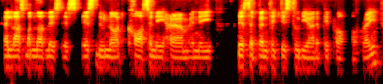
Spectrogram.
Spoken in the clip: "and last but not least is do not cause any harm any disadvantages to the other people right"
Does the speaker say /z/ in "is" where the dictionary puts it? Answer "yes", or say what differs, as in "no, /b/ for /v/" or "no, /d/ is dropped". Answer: no, /s/ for /z/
